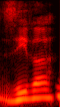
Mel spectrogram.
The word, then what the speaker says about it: Ziva: Am I saying that right? Ziva? – You are saying that right.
